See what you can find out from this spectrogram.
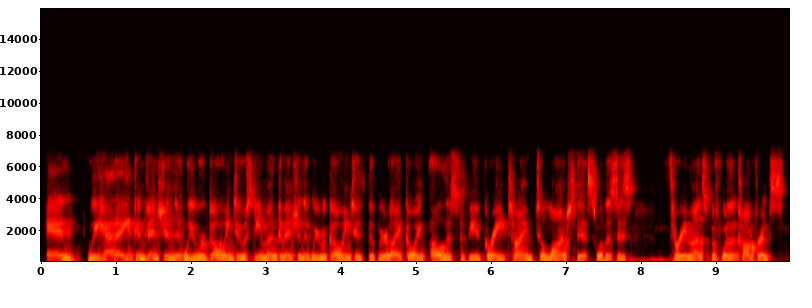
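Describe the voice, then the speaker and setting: A man's voice: mid-range voice, big pitch swings, a little fast. A man talking casually as a podcast guest, talkative and often rephrasing himself mid-thought. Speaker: podcast guest, audio drama creator. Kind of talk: casual conversational interview. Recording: roomy, dull lo-fi, faint noise.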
